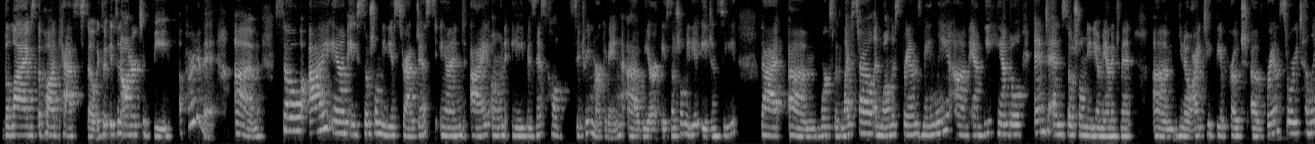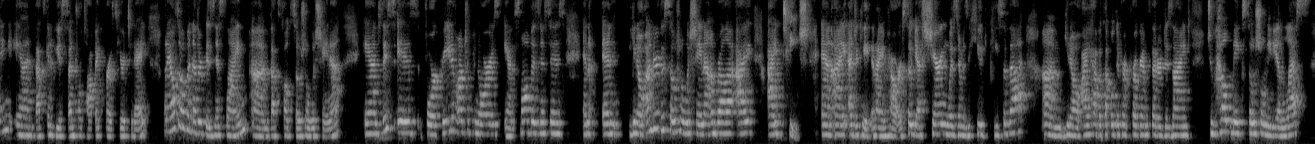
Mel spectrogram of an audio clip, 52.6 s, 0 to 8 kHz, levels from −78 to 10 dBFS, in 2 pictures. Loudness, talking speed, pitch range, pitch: -23 LUFS, 170 wpm, 175-225 Hz, 195 Hz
